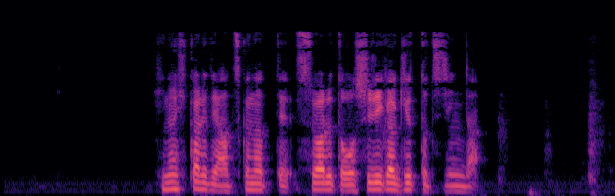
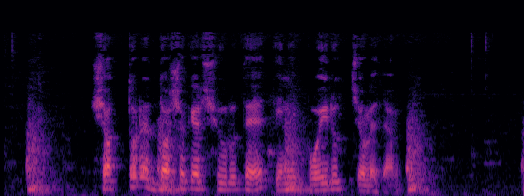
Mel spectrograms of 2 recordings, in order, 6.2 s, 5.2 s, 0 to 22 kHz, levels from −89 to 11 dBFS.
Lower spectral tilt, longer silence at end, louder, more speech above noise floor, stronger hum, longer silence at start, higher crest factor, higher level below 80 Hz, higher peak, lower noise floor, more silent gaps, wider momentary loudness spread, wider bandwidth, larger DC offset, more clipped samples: about the same, -5 dB/octave vs -5.5 dB/octave; first, 0.2 s vs 0 s; first, -26 LUFS vs -34 LUFS; first, 50 dB vs 33 dB; neither; first, 1.6 s vs 0.25 s; about the same, 22 dB vs 20 dB; about the same, -64 dBFS vs -66 dBFS; first, -6 dBFS vs -14 dBFS; first, -76 dBFS vs -67 dBFS; neither; about the same, 12 LU vs 13 LU; about the same, 11.5 kHz vs 11.5 kHz; neither; neither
